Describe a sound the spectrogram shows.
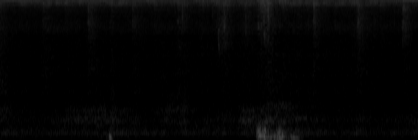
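A hand knocks against a bowl with dull thumps.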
